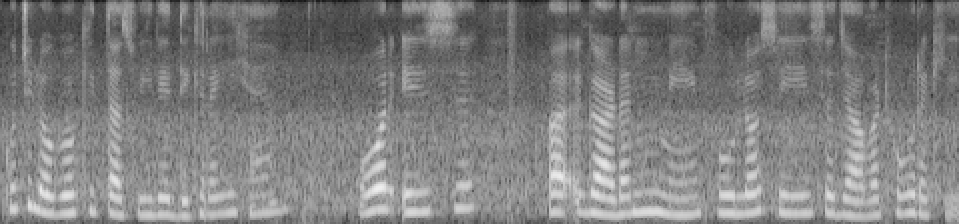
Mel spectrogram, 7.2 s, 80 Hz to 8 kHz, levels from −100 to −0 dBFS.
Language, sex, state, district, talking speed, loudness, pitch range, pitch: Hindi, female, Rajasthan, Jaipur, 150 wpm, -19 LUFS, 220-245 Hz, 235 Hz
